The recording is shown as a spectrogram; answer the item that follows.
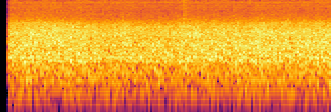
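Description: Steady road noise inside a car's cabin at freeway speed: tyre and wind noise with a low engine hum.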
